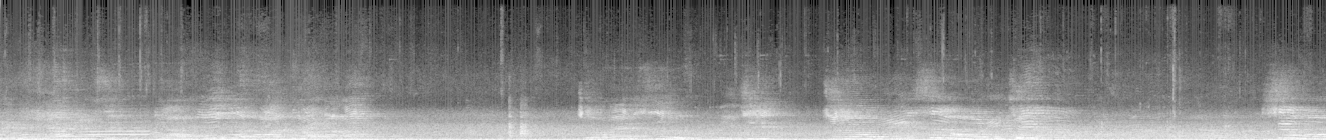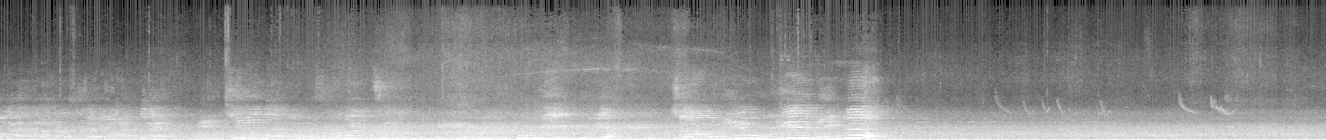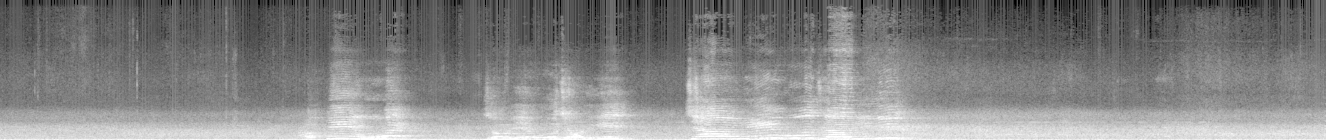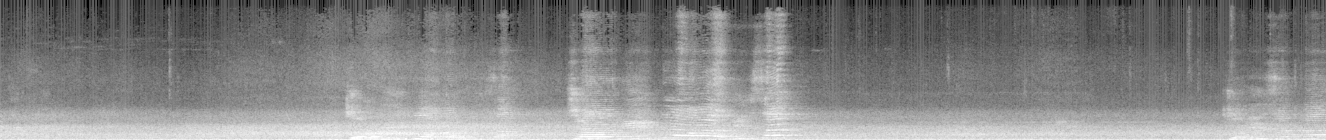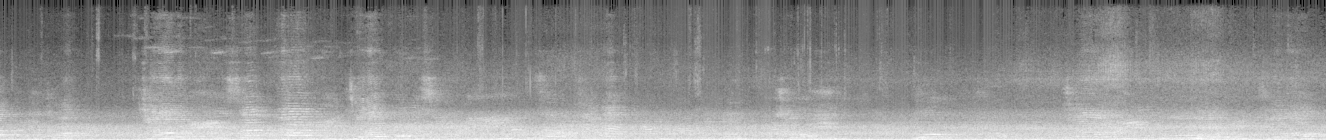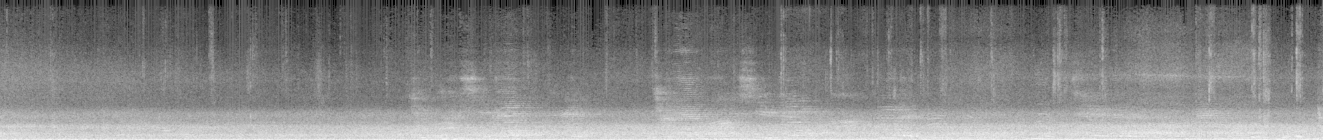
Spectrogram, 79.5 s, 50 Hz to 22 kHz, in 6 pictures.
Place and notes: Walking on the road, Traffic Noise, Jogging game, Binaural recordings, ( Keep the volume slightly larger opening )Zoom H4n+ Soundman OKM II
Taipei City, Taiwan, 15 February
